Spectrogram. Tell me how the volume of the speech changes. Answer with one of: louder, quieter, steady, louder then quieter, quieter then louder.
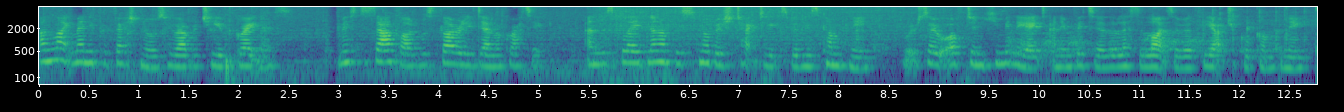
steady.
